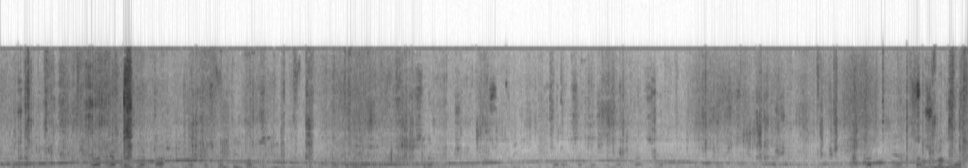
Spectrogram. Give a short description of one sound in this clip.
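A man speaks quietly close by.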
